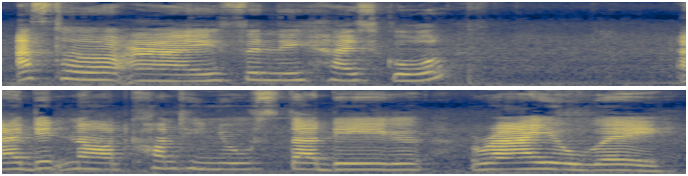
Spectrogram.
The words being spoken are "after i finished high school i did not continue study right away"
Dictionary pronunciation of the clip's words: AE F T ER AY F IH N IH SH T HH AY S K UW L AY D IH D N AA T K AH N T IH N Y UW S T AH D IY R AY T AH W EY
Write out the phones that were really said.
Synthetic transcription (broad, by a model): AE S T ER AY F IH N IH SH HH AY S K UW L AY D IH D N AA T K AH N T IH N Y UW S T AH D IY R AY AH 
